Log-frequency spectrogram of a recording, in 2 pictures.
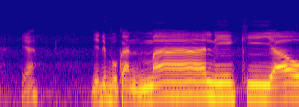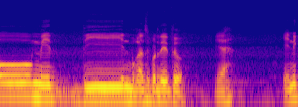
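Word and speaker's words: مالك يوم الدين: Liki itu pendek ya. Kadang sebagian orang membacanya maliki yaumiddin ya. Dia bertahan di huruf kaf. Dan ini sudah memanjangkan dan itu akan mengubah makna dari ayat tersebut. Itu kesalahan fatal ya. Maka kita pendekkan.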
